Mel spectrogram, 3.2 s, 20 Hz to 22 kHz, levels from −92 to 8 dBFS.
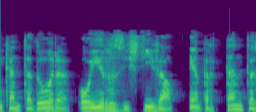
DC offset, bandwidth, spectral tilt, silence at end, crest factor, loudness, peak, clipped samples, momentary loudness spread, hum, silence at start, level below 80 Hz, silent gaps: under 0.1%; 7.2 kHz; -6 dB/octave; 0 s; 14 dB; -16 LUFS; -2 dBFS; under 0.1%; 5 LU; none; 0 s; -40 dBFS; none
